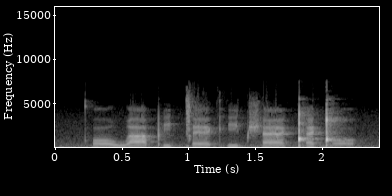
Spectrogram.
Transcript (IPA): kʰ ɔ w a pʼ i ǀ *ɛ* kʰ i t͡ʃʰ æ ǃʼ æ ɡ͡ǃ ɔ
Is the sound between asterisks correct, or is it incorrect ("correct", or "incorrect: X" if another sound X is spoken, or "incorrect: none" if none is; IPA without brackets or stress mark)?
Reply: correct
